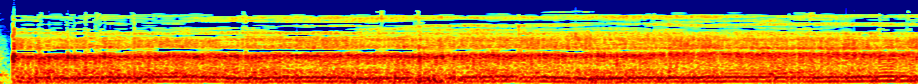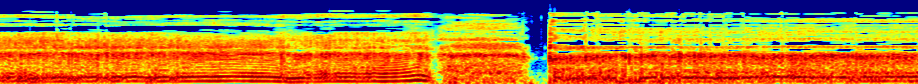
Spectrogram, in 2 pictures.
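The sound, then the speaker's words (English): A voice imitates rocket motors firing at liftoff: a loud, sustained buzzing roar with a wavering pitch, breaking off briefly near the end before resuming. “And all of a sudden the motors kick in and they start going like this.”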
